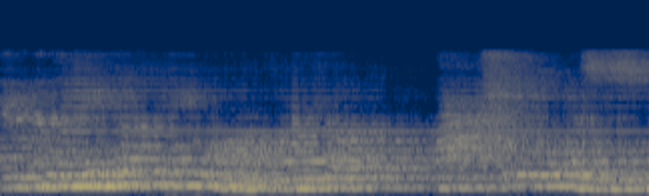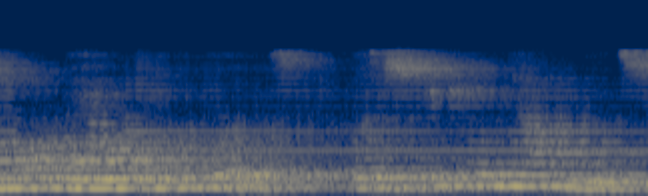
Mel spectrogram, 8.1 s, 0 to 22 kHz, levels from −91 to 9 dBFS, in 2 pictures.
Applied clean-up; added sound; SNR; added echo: neural separator model SepFormer DNS4.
